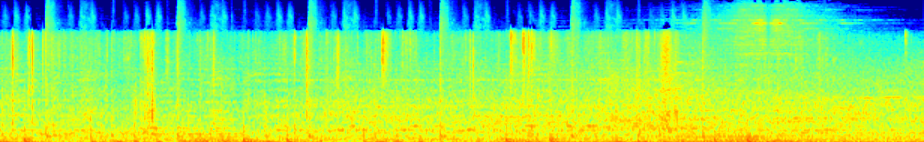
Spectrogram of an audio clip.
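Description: Paper and bubble wrap crinkling and rustling as a package is unwrapped by hand, in irregular clicks and crackles.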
